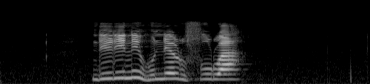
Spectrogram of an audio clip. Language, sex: Venda, female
